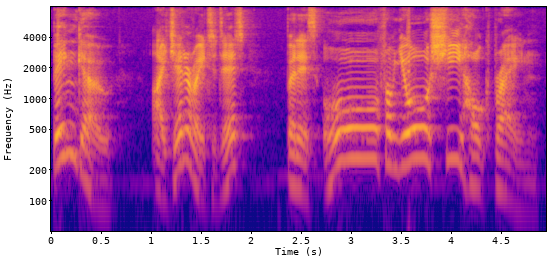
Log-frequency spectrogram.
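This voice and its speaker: A guy voicing a chill surfer-bro medical robot for an audio story, high pitched, husky and bright, swooping wildly between notes, easygoing slang in every line. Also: wildly swooping pitch, slow, heavily acted. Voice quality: laid-back surfer slang. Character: cheerful bro-talking robot male nurse android.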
